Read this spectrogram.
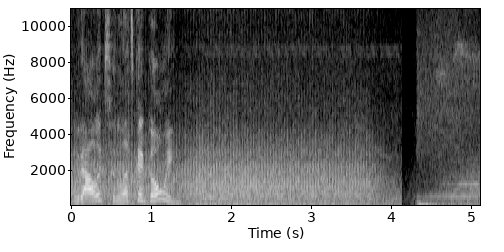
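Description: A truck engine idles.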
